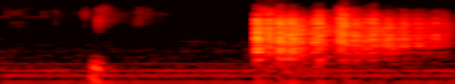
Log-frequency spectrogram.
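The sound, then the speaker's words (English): Dice clatter and tumble across a hard table in a quick, loud, rattling burst after a brief soft tap and a moment of near-silence, landing on a four and a two. “Oh, so that's a four and a two. That's six”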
